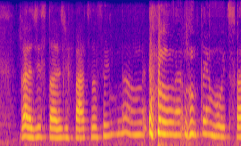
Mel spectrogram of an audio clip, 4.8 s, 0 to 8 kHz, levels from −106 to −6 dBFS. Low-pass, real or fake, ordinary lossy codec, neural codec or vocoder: 7.2 kHz; fake; Opus, 16 kbps; vocoder, 44.1 kHz, 128 mel bands, Pupu-Vocoder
